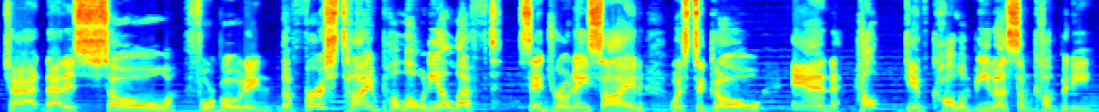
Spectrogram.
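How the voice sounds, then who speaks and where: A man streaming a reaction, reading story text aloud and breaking off into chatty, animated casual commentary. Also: a little high. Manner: chatty, animated asides between read passages. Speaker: streamer reacting to game lore.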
